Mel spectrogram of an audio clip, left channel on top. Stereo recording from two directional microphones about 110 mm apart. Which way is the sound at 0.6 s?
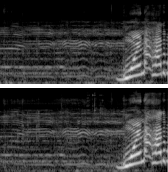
20° left (ahead or behind).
